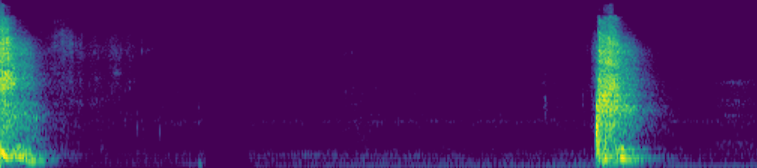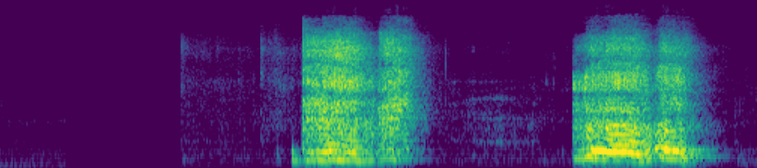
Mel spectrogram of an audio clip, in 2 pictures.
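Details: Man with a common cold (day three, congested, runny nose, sore throat): four sneezes separated by quiet pauses, the last two sharp and voiced.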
